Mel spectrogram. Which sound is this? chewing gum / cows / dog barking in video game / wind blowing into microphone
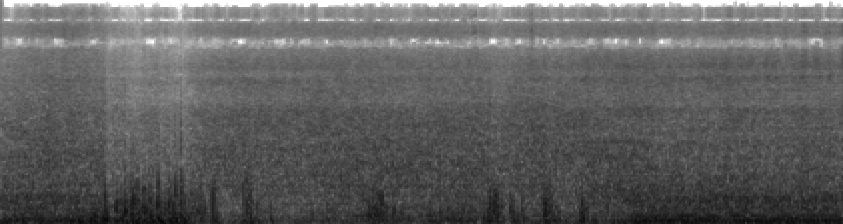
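wind blowing into microphone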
